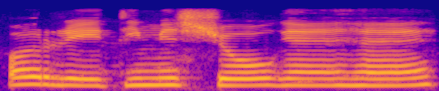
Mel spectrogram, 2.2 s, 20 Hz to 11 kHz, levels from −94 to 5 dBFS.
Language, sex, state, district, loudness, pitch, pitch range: Hindi, female, Chhattisgarh, Raipur, -12 LUFS, 240 Hz, 235-250 Hz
